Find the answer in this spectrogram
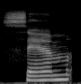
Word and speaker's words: salmon: The correct pronunciation is seam senu without being completely silent. So it sounds like samun.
